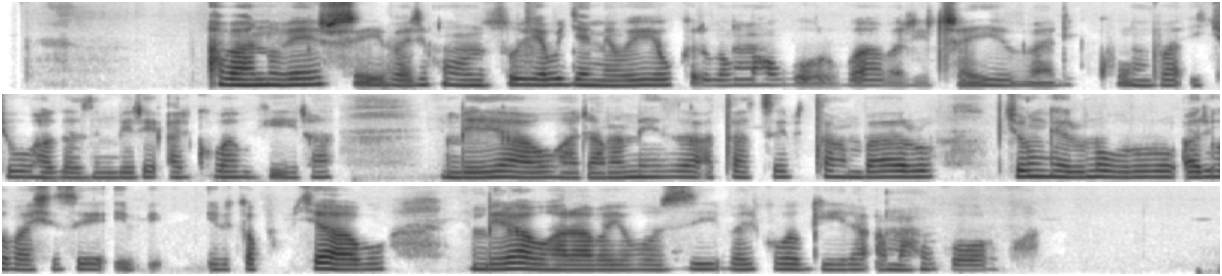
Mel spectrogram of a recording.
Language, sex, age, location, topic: Kinyarwanda, female, 25-35, Kigali, health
